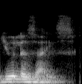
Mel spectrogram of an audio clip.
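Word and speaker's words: eulogize: फिर हो गया जाइज, लेकिन वैसे इसको बोलते हैं यूलोजाइज। यूलो नहीं बोलते इसको, यूलोजाइज।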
